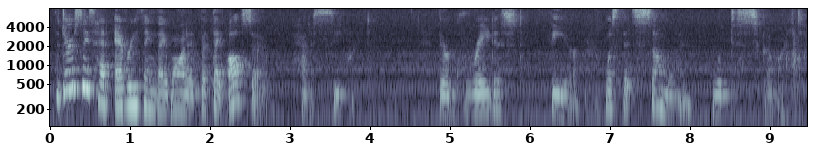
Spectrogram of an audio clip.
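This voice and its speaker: A woman reads a story aloud in a roomy, echoing space with light noise in the recording. Her pitch swings widely as she stresses key words and pauses dramatically. She drops into hushed tones to build suspense, in the style of a teacher reading to children. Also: lively intonation. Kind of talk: expressive read-aloud storytelling. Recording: roomy echo, some background noise.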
